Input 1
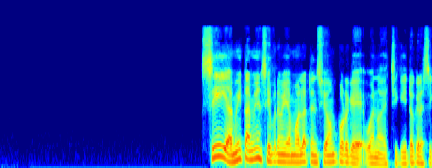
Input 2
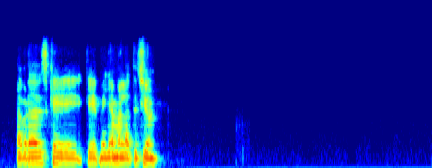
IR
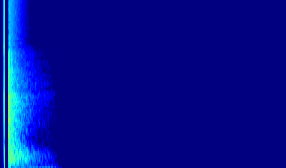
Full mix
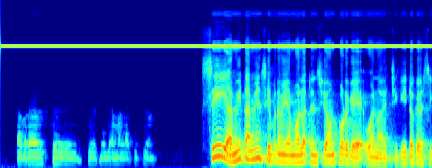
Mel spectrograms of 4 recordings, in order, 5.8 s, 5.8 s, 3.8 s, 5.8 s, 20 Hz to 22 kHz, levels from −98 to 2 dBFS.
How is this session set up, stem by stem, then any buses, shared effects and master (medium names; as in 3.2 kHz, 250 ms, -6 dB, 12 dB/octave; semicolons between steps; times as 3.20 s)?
-2.0 dB, 0.00 s, send -18 dB, peaking EQ 91 Hz -10.5 dB 1 oct
-18.5 dB, 0.00 s, no send, steep low-pass 1.4 kHz 72 dB/octave; bass shelf 380 Hz -9.5 dB; saturation -11.5 dBFS, distortion -28 dB; auto duck -22 dB, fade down 1.85 s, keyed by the first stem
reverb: on, RT60 0.70 s, pre-delay 64 ms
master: treble shelf 2.4 kHz -8 dB; class-D stage that switches slowly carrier 8.1 kHz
